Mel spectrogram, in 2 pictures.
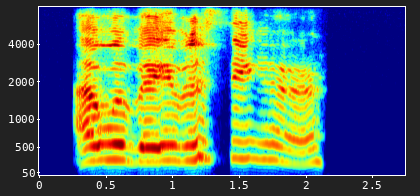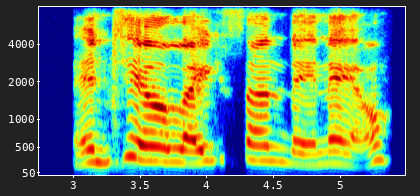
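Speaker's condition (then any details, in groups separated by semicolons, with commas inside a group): Cerebral palsy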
